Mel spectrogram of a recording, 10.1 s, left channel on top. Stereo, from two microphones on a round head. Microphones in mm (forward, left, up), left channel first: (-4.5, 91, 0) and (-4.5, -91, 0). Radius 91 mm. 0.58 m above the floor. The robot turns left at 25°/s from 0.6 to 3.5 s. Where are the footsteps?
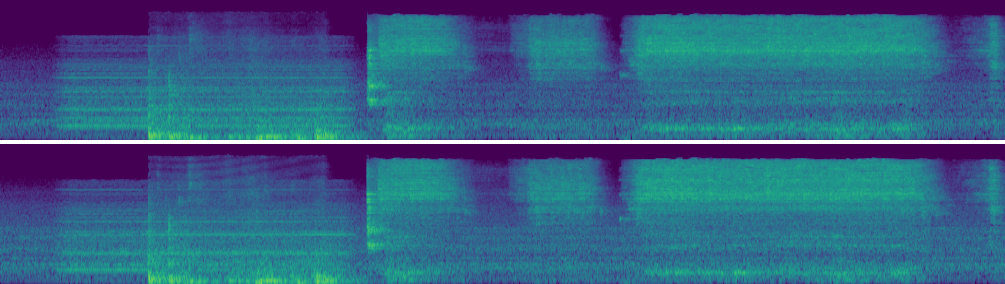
15° right (ahead or behind), 0.6 m; by 3.3 s 55° right (ahead or behind), 1.0 m.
